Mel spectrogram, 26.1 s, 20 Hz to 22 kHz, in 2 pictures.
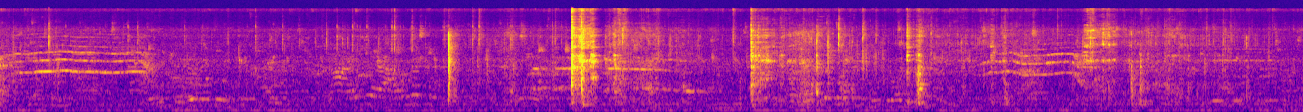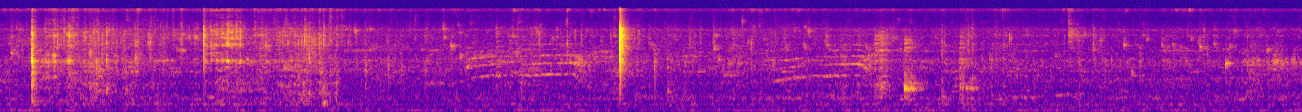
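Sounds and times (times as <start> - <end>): metal spatula scraping pot: 4.8 - 16.8.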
